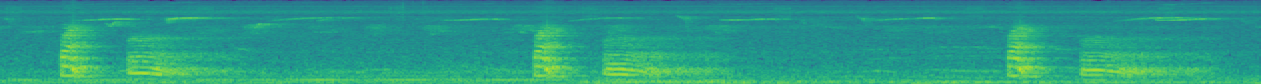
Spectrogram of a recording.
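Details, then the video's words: A wild tokay gecko in a backyard coconut tree calls in the morning. Three evenly spaced calls roughly every two and a half seconds, each a brisk clipped note then a longer nasal croak. Distant bird whistles and a low background hum. "Bunyi TOKEK Di Pagi Hari"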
